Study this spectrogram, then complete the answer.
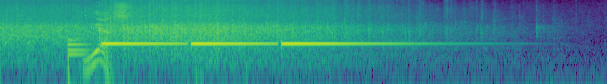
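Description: A bright electronic chime rings out three times, then slowly fades.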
